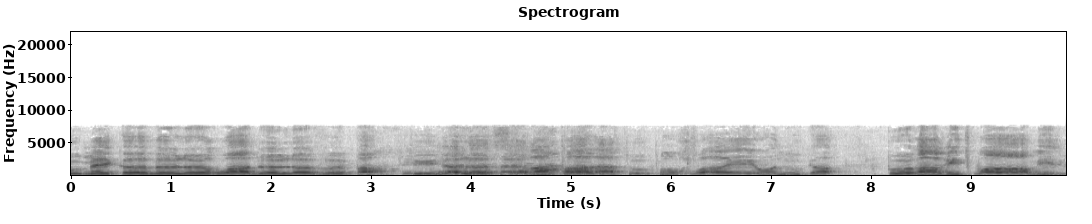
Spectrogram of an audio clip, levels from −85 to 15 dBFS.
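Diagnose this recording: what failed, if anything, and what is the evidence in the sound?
Nothing failed here as far as my ears can tell, since no stage in the chain, from the wiring through to playback, leaves any audible mark on the sound.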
